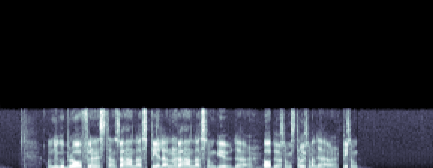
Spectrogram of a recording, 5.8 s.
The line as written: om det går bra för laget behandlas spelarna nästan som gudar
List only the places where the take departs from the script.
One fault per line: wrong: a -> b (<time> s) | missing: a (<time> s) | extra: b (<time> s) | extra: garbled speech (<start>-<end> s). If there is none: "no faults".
wrong: laget -> nästan (1.2 s)
wrong: nästan -> behandlas (2.4 s)
extra: garbled speech (3.5-4.8 s)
